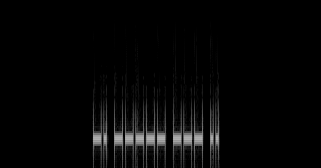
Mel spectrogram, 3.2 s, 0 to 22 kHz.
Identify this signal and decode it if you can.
Morse code, heard as a keyed tone, about 44 wpm, 700 Hz. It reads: N0OI
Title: NA SOTA Activator Callsigns 45wpm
